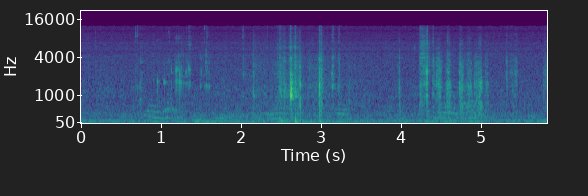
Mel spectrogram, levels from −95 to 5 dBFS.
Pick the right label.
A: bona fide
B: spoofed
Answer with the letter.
A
